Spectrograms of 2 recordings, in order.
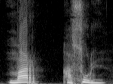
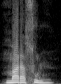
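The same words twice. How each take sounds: First: Mar azul said slowly, words apart. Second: Faster. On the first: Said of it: "If I say it slowly". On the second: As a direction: run mar azul together quickly. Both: Shown as a demonstration.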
